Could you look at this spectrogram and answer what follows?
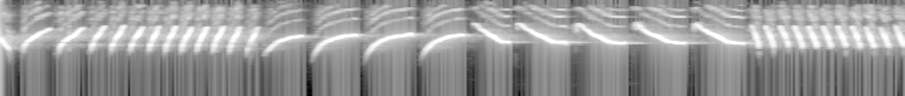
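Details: Canary 'cuit cuit emosi' song played as a lure for young birds: a quick trill, then rising arched whistles, then long falling glides, then a fast, even rattle of repeated notes.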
